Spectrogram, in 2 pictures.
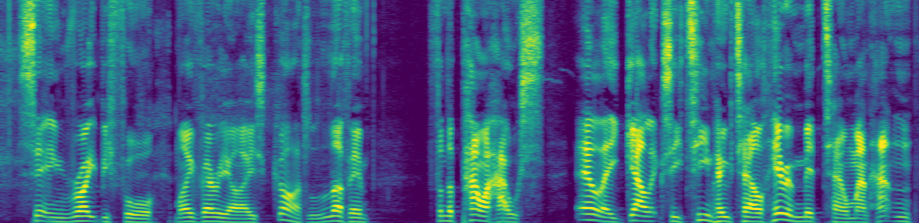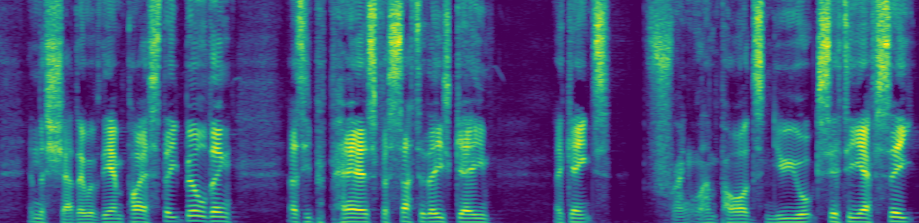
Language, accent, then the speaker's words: English; Liverpool, North West England, United Kingdom; I'm from Liverpool too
